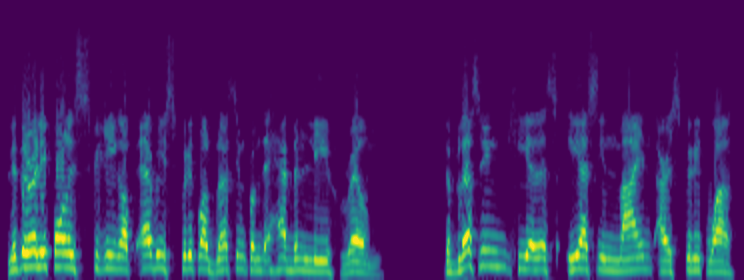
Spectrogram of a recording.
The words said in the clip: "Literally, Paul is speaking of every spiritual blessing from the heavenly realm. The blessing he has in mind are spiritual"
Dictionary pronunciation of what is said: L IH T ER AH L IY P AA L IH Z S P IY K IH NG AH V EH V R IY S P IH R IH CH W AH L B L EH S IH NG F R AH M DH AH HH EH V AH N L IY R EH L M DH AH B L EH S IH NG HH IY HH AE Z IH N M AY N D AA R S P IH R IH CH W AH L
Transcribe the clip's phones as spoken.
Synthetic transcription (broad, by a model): L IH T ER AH L IY P AA L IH S P IY K IH NG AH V EH V R IY S P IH R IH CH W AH L B L EH S IH NG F R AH M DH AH HH EH V AH N L IY R EH L M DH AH B L EH S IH NG HH IY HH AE S IH N M AY N D AA R S P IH R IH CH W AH L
